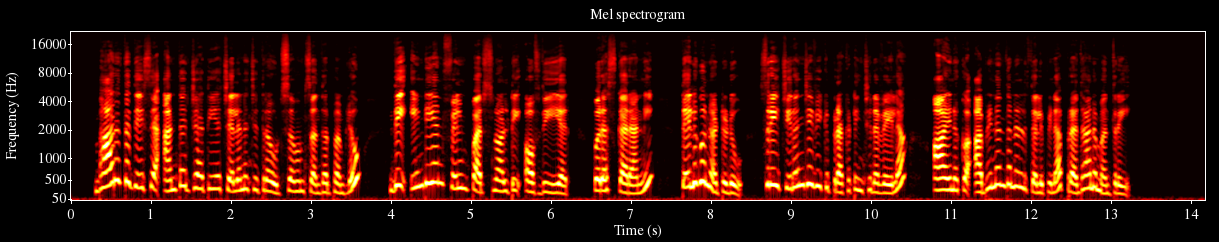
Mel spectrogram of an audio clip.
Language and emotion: Telugu, neutral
